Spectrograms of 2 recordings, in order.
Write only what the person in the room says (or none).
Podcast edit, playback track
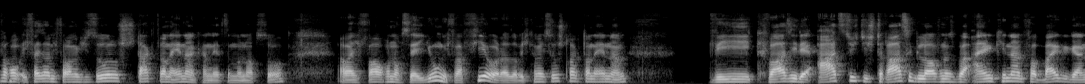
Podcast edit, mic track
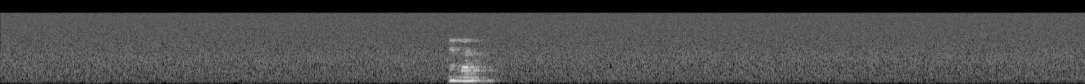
ja.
